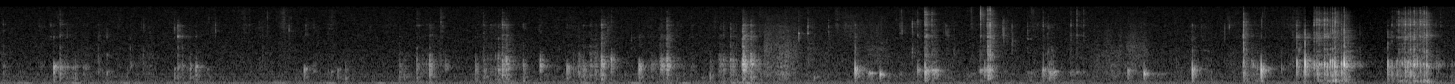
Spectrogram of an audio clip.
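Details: Black Lab named Nixon eating his favorite beef bone inside, no talking; steady run of scattered crunches and wet mouth clicks, building to a cluster of louder sharp cracks near the end.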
